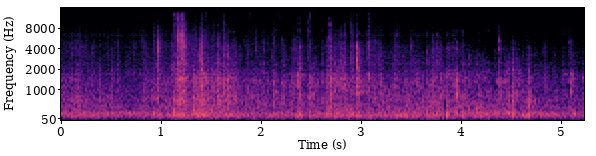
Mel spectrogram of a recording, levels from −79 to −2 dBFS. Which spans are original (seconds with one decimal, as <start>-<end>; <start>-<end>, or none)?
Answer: 1.2-2.7; 4.0-4.6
